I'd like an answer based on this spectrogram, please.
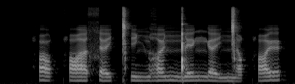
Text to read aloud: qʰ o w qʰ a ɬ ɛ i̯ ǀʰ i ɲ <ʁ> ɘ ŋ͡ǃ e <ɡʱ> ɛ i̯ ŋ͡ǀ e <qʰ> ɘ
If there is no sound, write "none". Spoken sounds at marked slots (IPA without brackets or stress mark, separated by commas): ʁ, ŋ, qʰ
